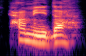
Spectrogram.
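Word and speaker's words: حَمِدَهْ: ওকে, আচ্ছা, কিন্তু আমরা এখানে থেমে যাই, এই জন্য পড়ি হামিদা। এবং এটা আমরা হা আছে এমনটা স্পষ্ট উচ্চারণ হওয়াটা দরকার, হামিদা।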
